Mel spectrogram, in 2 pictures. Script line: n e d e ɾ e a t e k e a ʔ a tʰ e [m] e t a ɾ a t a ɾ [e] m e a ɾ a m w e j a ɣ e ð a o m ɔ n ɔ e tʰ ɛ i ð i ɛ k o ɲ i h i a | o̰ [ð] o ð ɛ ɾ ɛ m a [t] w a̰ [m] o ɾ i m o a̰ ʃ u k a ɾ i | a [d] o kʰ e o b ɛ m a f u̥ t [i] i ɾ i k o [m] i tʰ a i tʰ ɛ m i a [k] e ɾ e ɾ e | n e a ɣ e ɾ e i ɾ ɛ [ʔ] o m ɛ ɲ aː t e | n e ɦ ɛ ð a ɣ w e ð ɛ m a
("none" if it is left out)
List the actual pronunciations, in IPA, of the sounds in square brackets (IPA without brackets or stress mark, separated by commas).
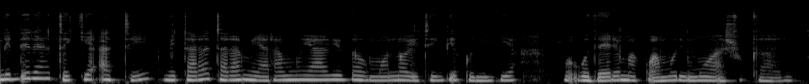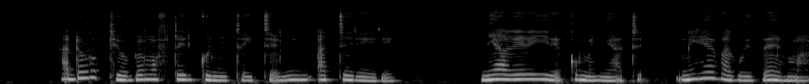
m, a, ɣ, k, m, d, a, ɲ, t, k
